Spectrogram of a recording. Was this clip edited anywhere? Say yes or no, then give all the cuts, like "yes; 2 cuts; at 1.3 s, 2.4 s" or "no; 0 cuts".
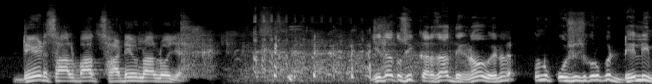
yes; 1 cut; at 3.6 s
